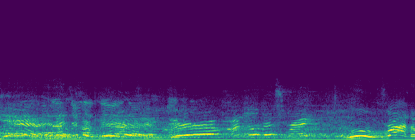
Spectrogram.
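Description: Several people talking over one another: indistinct conversational chatter.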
